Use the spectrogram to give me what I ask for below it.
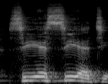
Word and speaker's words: cache: कोई इसको कैसे बोल सकते हैं इसके अलग-अलग प्रोनाउंस बोलते हैं कैश okay कैश कैश memory क्या होती है ठीक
